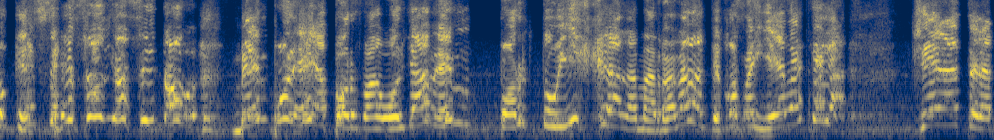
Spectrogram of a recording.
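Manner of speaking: very high pleading prayer; desperate high plea. Retold or imitated. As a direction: beg God in mock panic. Ruega a Dios que se la lleve. (súplica aguda y desesperada)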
